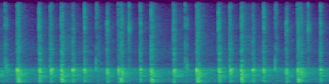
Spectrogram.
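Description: Opening of a song: a fast, even rhythm of sharp percussive taps or claps, about six a second, with no melody yet.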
